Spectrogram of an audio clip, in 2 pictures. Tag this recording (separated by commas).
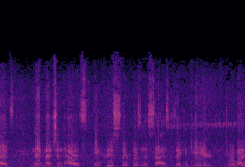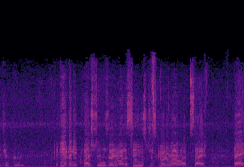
Speech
